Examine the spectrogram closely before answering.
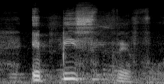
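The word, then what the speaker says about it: ἐπιστρέφω: A ver, lo pueden pronunciar conmigo, repitan, epístrefo.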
